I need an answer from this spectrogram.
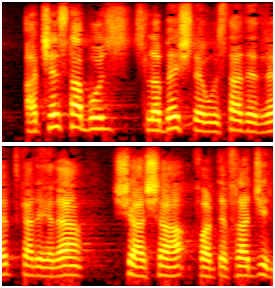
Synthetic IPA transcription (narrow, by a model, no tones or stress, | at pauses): at͡ʃe̞st̪abuzsləbe̞ʃt̪e̞unst̪at̪̚d̪e̞d̪ɾe̞p̚t̪kaɾe̞je̞ɾa | ʃiaʃafoart̪e̞fɾad͡ʒil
